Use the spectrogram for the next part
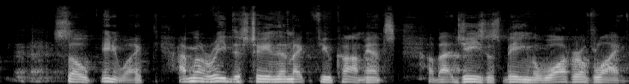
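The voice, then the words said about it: Southern American accent. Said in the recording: “I can't help my accent ... they had never heard Southern fried gospel before”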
